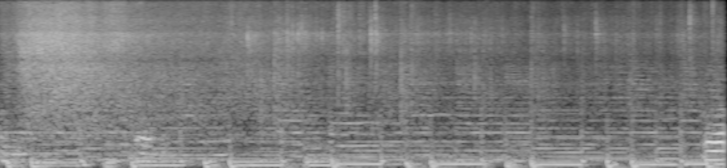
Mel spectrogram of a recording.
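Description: Steady hissing sizzle of a pumpkin thalipeeth (dhapate) flatbread frying on a hot oiled griddle, heard close up beneath background music with a tonal melody.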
